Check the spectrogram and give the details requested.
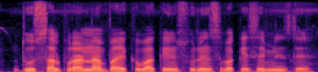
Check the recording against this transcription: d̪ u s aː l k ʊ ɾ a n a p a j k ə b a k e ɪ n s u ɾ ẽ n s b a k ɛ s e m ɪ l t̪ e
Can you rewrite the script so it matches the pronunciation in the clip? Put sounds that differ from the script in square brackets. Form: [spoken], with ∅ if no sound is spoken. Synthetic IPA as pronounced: d̪ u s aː l [p] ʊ ɾ a n a [b] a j k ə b a k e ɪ n s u ɾ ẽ n s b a k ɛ s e m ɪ l t̪ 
